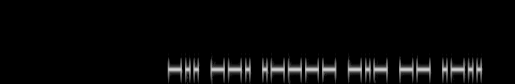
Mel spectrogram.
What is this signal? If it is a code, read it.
Morse code, heard as a keyed tone, about 28 wpm, 700 Hz. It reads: DG1KML
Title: DXCC-100 Call Signs - 6 Characters - 28wpm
